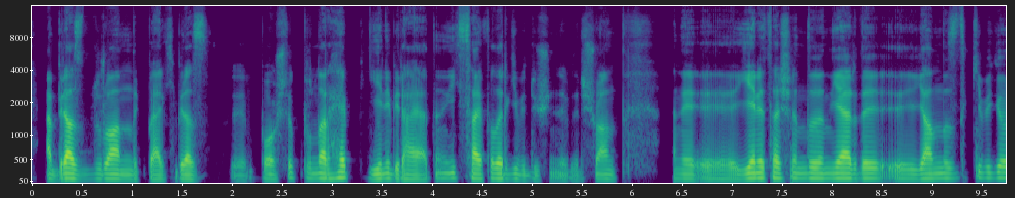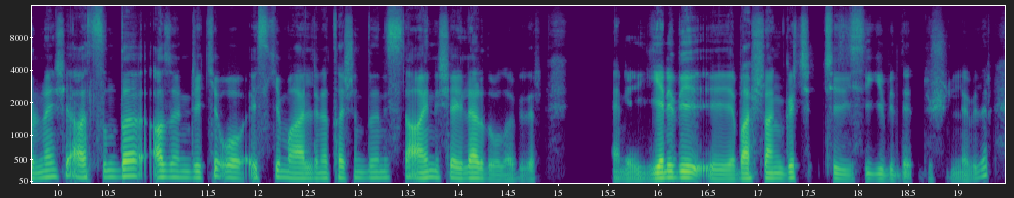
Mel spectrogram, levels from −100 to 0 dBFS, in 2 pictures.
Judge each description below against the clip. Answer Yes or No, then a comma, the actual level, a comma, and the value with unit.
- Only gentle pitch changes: No, average, 3.0 semitones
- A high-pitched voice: No, low, 110 Hz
